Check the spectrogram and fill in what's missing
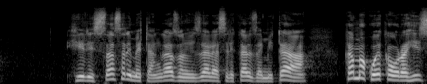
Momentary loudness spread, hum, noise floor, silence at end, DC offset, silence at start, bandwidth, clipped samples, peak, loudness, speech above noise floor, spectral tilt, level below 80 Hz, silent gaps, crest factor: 7 LU; none; -62 dBFS; 0 s; under 0.1%; 0.7 s; 16 kHz; under 0.1%; -4 dBFS; -21 LUFS; 41 dB; -3.5 dB/octave; -68 dBFS; none; 18 dB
